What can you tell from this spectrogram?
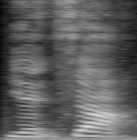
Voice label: "yan3xia4", Chinese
